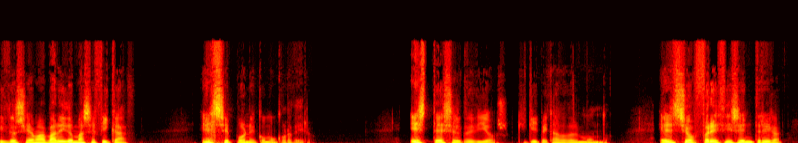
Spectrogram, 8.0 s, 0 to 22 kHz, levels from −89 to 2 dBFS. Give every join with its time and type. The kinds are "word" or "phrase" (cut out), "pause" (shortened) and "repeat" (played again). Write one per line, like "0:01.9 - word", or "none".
0:04.6 - word
0:05.4 - word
